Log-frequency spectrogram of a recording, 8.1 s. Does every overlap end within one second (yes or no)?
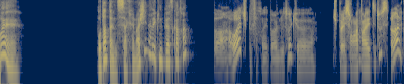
yes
